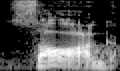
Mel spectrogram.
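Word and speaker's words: Sarg: Sog rhymes with Og.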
